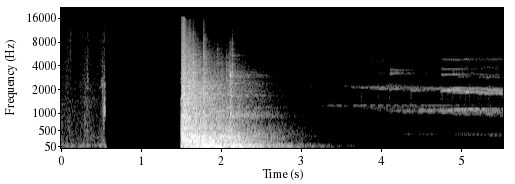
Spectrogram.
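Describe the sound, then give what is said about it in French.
A door is slammed shut in the visitors' faces with one loud, heavy bang that rings out and fades over about a second, followed by near-quiet with a faint, steady tonal hum. “On fait quoi euh, On vient de se faire claquer la porte au nez, là.”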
